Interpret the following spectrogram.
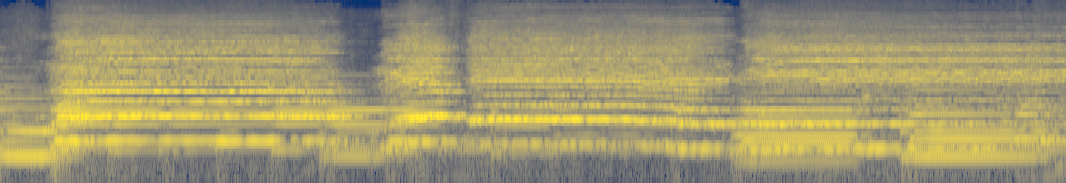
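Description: A slow gospel hymn sung with long held notes over steady, sustained accompaniment chords.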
